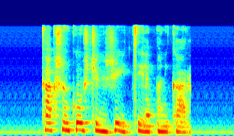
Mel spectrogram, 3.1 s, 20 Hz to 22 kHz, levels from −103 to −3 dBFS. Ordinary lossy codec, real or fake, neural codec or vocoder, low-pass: none; real; none; 9.9 kHz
